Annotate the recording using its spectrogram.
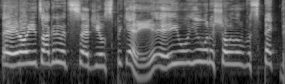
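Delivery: high, loud Italian mobster bravado; Italian gangster. Pretend. Gangster character Sergio Spaghetti introduces himself, Italian mobster voice. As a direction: puff up like an Italian wiseguy demanding respect. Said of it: "I want an Italian".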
